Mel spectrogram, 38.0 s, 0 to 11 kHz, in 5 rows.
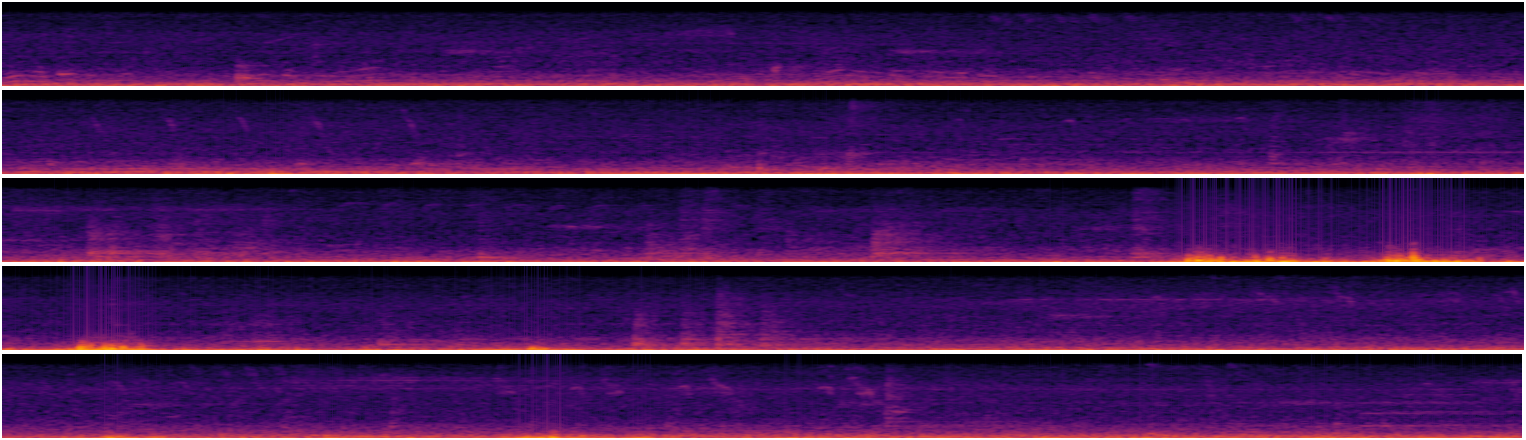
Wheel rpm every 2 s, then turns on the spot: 0, 0, 0, 0, 0, 0, 0, 0, 0, 0, 0, 0, 0, 0, 0, 0, 0, 0, 0.
none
